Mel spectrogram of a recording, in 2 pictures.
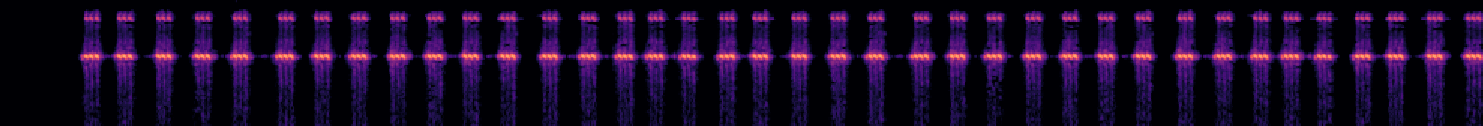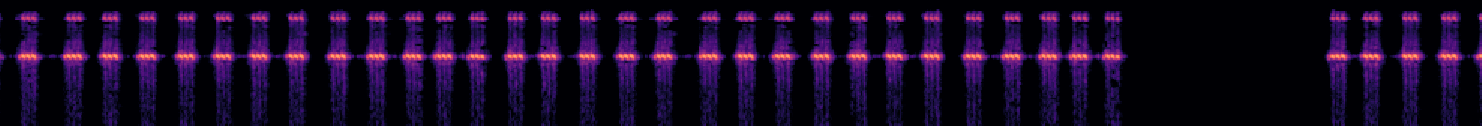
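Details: Cricket chirping in a steady series of short, high-pitched pulses, about four per second, with a brief pause near the end before the chirps resume. No other sounds.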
